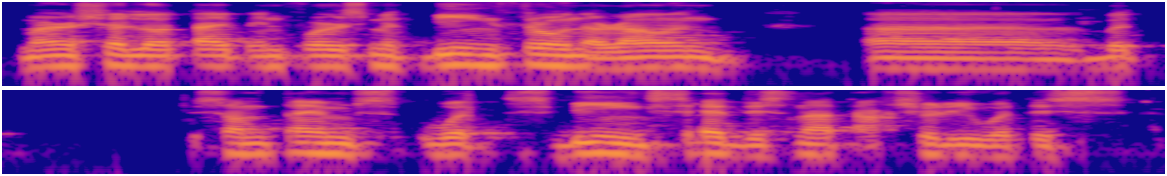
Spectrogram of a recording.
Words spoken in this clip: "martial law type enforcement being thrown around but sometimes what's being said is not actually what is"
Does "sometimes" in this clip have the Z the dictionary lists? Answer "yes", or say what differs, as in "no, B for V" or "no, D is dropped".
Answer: no, S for Z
